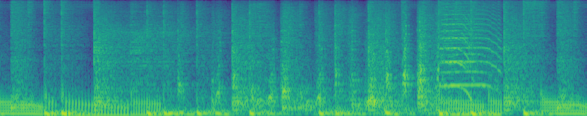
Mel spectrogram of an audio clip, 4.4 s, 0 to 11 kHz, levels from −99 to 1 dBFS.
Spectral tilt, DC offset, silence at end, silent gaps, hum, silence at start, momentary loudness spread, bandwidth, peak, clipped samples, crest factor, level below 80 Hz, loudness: -5 dB/octave; under 0.1%; 0 s; none; none; 0 s; 5 LU; 11 kHz; -4 dBFS; under 0.1%; 16 dB; -26 dBFS; -20 LUFS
